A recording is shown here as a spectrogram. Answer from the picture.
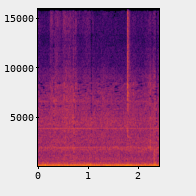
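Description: Steady hum of an Airbus A321's cabin air conditioning with the airliner parked at the gate: a constant even drone with one level low tone, and a brief click near the end.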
